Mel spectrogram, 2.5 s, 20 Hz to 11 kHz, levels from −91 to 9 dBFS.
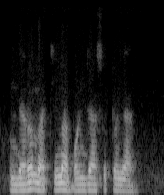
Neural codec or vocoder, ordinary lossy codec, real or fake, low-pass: none; Opus, 24 kbps; real; 9.9 kHz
